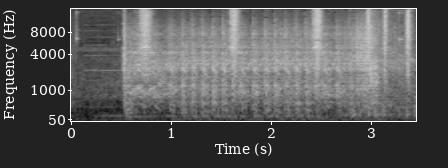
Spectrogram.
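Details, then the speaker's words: 6.6 Duramax diesel (believed 2006 LBZ) for a Jeep Wrangler swap, with the van's body control module unplugged: cranks, catches, runs a few rough seconds, then cuts out; VATS anti-theft shutting it off, runs with everything plugged in. "That's what we were checking by unplugging that is it'll start and shut off. That's the VATS, the anti-theft shutting it down."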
